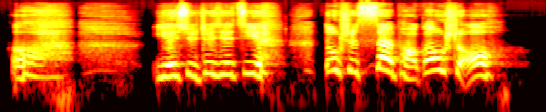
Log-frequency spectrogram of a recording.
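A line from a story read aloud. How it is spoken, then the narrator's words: Breathless, panting. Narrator (Chinese): 汤姆气喘吁吁地说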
